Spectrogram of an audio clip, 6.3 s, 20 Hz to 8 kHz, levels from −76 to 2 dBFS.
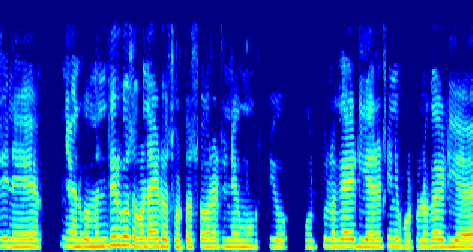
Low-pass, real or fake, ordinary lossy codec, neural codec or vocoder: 7.2 kHz; real; AAC, 32 kbps; none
